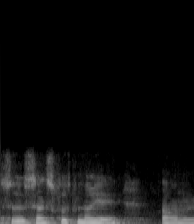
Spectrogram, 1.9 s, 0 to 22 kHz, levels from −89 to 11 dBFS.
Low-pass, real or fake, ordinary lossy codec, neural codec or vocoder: 7.2 kHz; fake; Opus, 32 kbps; codec, 16 kHz, 2 kbps, FunCodec, trained on LibriTTS, 25 frames a second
